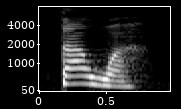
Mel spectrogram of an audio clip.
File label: Chanka, quechua; cuatro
